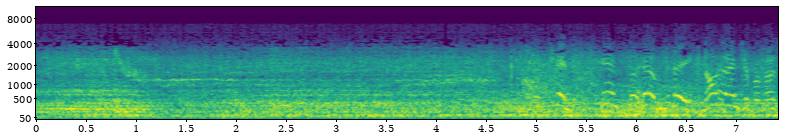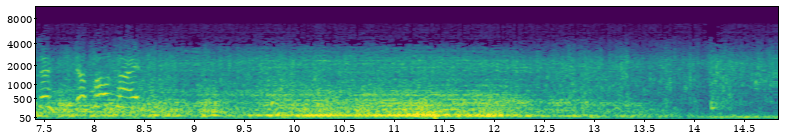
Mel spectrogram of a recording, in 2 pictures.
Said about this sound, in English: Well, we'll land. I'll put the plane down in the water close by. All right. Here we go.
